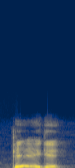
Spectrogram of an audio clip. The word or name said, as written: pe'ege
